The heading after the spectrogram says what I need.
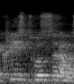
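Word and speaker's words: Χριστός: X가 카이라서요 K 발음이 나요. 그래서 X마스, 이거는 X가 이제 이 그릭으로 예수님에 대해서 쓸 때 크리스토스라고 쓰거든요.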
